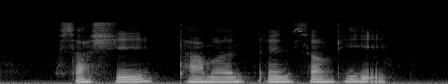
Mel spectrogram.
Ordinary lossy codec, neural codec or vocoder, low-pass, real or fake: none; none; 7.2 kHz; real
